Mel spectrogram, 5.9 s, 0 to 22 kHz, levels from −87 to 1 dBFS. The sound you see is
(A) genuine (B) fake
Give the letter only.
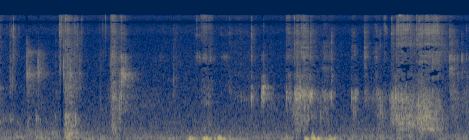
A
